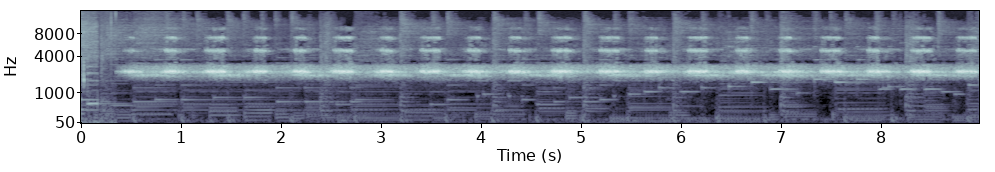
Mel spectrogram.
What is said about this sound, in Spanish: Un paciente me dijo que le encantaba el sonido de las estrellas. Días después nos enteramos que en realidad lo que escuchaban eran grillos.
